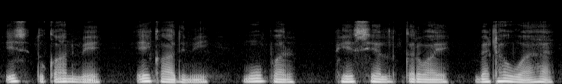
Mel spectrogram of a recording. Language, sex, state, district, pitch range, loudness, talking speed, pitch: Hindi, male, Uttar Pradesh, Saharanpur, 115-130 Hz, -16 LUFS, 115 wpm, 120 Hz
